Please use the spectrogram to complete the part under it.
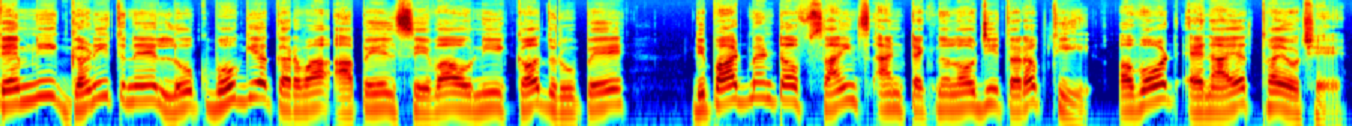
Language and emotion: Gujarati, neutral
